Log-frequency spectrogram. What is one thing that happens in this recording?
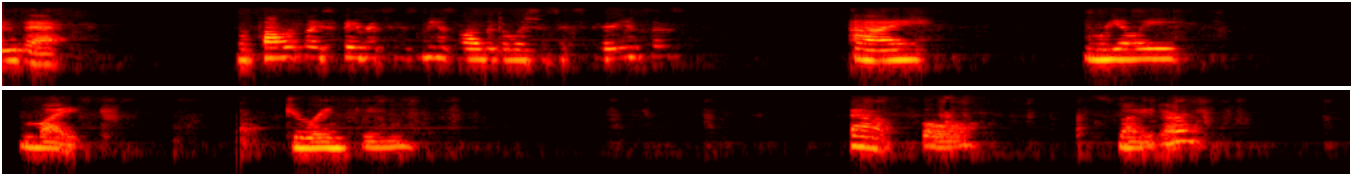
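A young woman speaks calmly and clearly, close by, pausing between phrases.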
